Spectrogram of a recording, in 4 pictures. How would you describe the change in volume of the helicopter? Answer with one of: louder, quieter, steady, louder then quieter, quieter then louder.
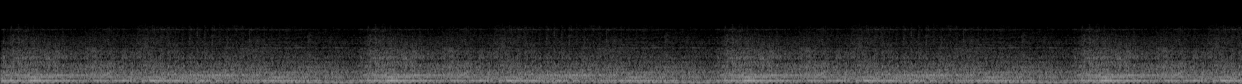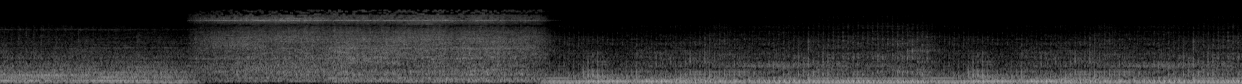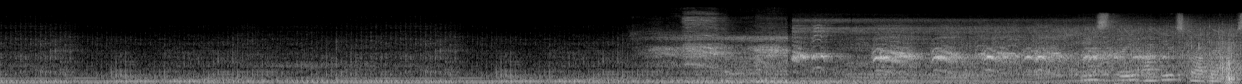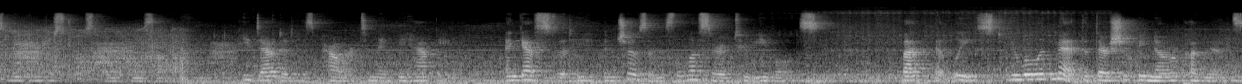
louder.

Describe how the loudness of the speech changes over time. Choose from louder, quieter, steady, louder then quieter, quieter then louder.
louder.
